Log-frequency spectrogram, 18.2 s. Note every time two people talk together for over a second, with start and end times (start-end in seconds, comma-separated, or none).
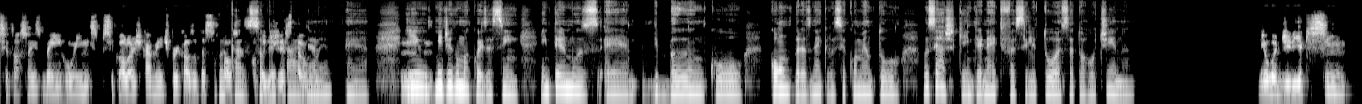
2.9-4.3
